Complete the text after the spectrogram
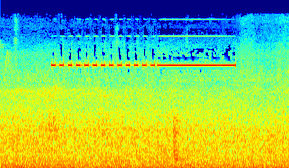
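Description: A laser level beeps rapidly, then sounds one steady tone.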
